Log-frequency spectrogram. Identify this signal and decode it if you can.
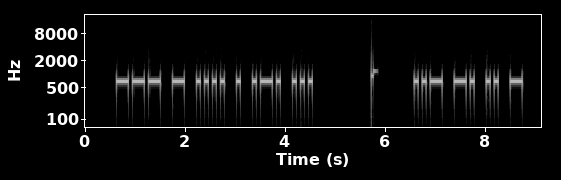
Morse code, heard as a keyed tone, about 15 wpm, 700 Hz. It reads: OTHERS UNIT
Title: Sentences from Top 1000 Words - Review Part 2 - New Word Drill - 15wpm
